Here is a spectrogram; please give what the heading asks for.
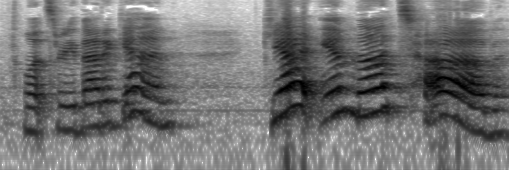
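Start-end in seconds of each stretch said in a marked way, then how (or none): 2.0-3.7 very excited, loud, swooping, very slow delivery. Reading a story aloud and repeating the vet's exclaimed line: very excited. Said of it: "say it in a very excited way".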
